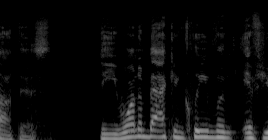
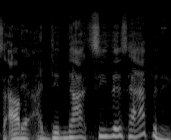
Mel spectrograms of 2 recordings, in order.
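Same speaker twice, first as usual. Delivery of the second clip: normal talking voice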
